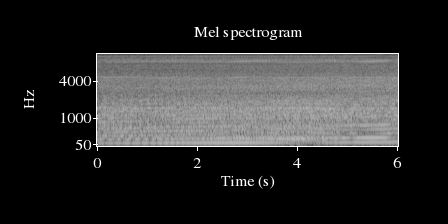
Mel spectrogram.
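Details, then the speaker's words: Manson 3-15VDC 30A power supply, test after reassembly: a motor runs at normal speed with a steady, even hum and clean whine that rises smoothly as the voltage is turned up, with no knocks or roughness; running normally. "okay so that's the disc of normal speed let's crank it up a little bit"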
